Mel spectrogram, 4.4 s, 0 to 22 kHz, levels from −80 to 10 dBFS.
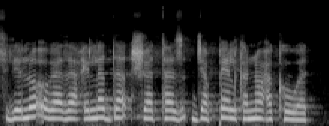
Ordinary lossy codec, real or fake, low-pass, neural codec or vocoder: none; real; 19.8 kHz; none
